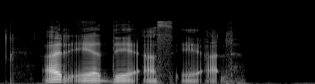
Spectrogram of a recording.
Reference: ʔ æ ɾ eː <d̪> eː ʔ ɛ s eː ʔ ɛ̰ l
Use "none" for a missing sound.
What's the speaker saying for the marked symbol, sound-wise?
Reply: d̪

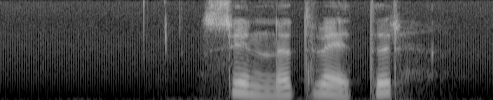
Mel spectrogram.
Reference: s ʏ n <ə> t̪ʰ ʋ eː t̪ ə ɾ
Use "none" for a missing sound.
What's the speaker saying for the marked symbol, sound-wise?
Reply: ə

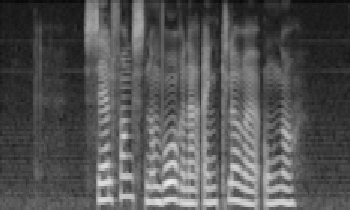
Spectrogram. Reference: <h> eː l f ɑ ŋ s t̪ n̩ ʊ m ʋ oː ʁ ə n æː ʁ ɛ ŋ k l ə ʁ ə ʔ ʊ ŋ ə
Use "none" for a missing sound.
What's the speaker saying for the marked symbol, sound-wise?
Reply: s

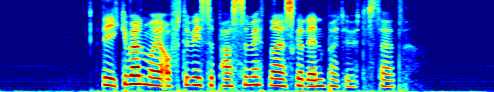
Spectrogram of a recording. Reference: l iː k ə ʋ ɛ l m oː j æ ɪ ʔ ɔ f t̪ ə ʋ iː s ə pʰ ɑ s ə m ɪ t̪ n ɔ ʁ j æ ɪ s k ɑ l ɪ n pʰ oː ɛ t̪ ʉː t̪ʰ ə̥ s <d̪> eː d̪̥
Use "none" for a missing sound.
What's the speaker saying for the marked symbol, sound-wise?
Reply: t̪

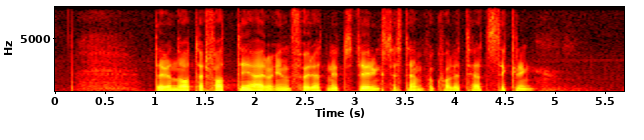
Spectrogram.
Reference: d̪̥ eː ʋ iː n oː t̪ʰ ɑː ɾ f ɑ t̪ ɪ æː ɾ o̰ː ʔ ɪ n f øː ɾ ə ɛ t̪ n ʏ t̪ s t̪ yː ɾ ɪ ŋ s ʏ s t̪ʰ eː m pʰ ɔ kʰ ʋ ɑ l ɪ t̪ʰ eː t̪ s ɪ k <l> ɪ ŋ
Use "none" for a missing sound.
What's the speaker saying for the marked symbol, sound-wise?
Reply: ɾ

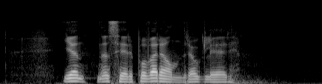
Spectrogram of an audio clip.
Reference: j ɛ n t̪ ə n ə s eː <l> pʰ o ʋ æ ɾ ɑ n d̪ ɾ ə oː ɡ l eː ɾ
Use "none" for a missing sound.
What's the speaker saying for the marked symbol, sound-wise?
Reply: ɾ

